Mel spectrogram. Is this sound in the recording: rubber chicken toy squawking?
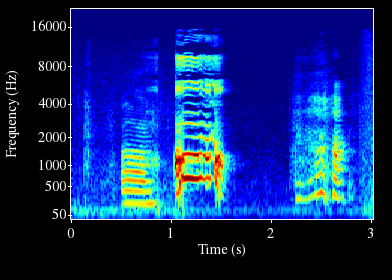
yes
